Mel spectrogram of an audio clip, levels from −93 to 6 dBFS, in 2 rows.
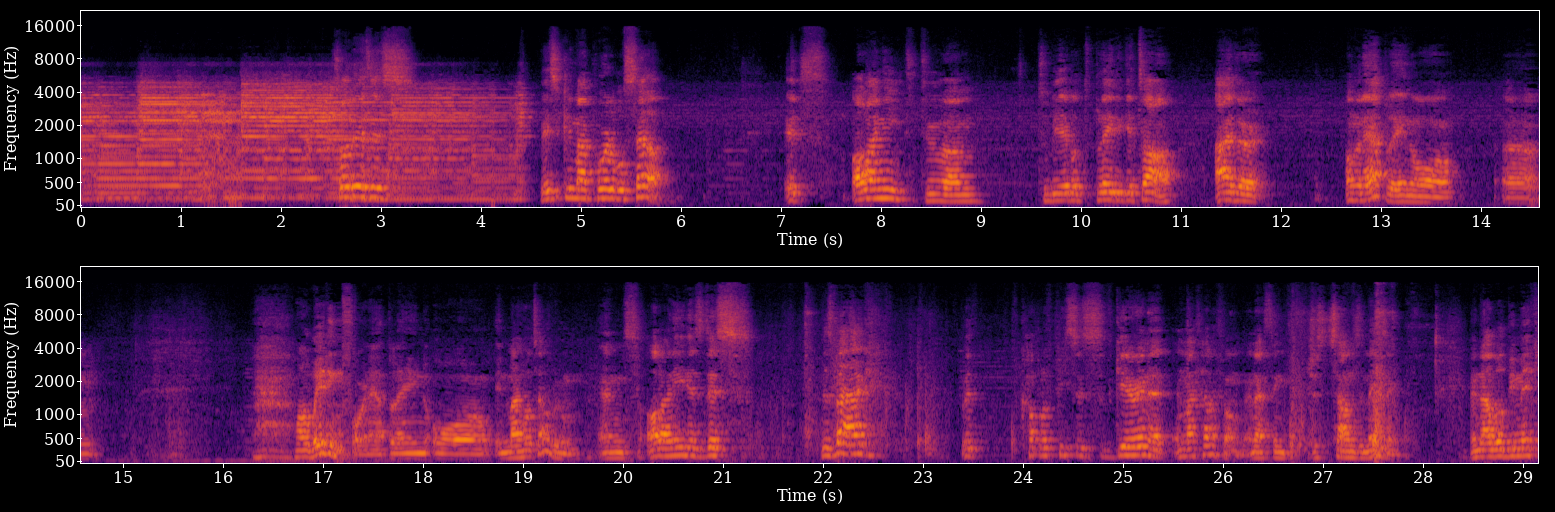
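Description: There are lost LE Audio frames at 1.22–1.60 s (about 240 ms missing in short bursts), 4.10–4.13 s, 14.46–14.58 s and 17.14–17.32 s. Each time, the decoder fills the gap by recycling the last spectrum with scrambled phase, so tones smear into hiss. The longer gaps start to fade toward silence, all over the light codec compression.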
